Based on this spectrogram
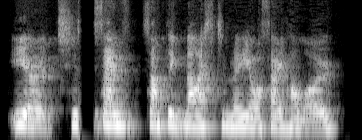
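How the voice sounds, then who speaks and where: A woman talks at a fairly slow pace in a somewhat breathy, fairly high voice with ordinary pitch variation. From rural Australia (outback). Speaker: author and farmer. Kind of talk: interview conversation. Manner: hesitant, many fillers.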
